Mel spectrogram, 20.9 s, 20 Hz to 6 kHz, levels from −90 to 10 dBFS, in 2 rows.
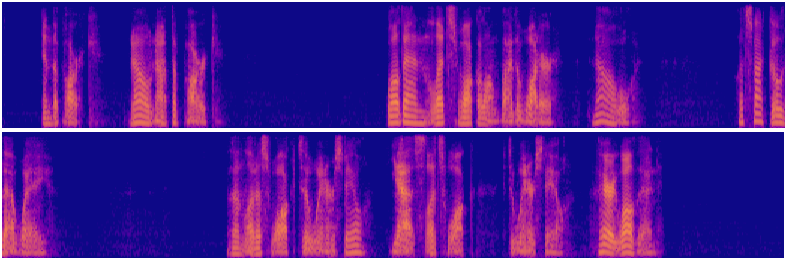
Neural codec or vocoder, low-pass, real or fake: vocoder, 22.05 kHz, 80 mel bands, HiFi-GAN; 5.4 kHz; fake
